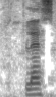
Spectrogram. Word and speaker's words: placed: प्लेस्ड, इसलिए घबराएंगे नहीं, ये प्लेस्ड ही पढ़ा जाता है, प्रोनाउंसिएशन बाद में हम पढ़ेंगे, उसको समझेंगे।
